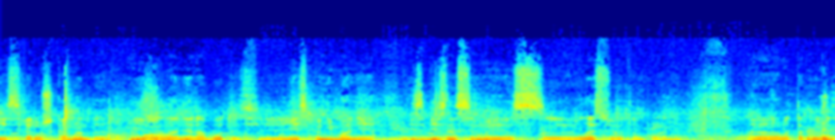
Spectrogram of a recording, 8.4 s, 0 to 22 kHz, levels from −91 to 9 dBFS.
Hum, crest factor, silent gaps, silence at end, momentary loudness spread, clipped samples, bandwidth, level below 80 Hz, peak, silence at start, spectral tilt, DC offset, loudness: none; 18 dB; none; 0 s; 8 LU; under 0.1%; 16 kHz; -40 dBFS; -4 dBFS; 0 s; -5 dB/octave; under 0.1%; -23 LUFS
